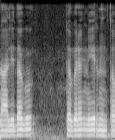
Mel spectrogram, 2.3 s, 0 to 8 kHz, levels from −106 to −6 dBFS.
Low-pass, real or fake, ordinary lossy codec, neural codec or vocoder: 7.2 kHz; fake; none; codec, 16 kHz, 4 kbps, FunCodec, trained on Chinese and English, 50 frames a second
